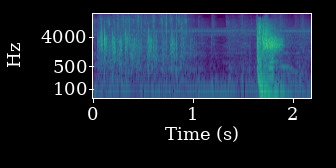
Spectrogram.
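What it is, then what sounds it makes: Durian knocked to listen to ripeness. A Monthong durian in an orchard is knocked to judge its ripeness. Faint, uneven tapping and rustling lead up to one loud, deep, dull thunk with a bright edge that dies away quickly. No ripeness result is given.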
